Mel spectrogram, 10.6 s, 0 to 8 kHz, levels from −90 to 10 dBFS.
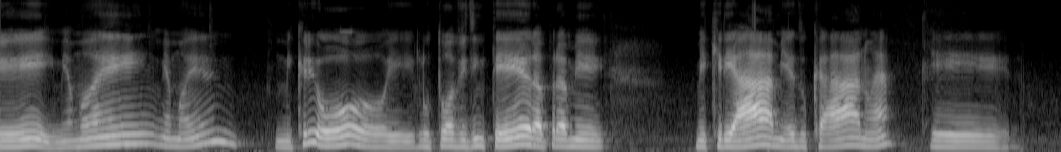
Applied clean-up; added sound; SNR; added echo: none; none; none; none.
